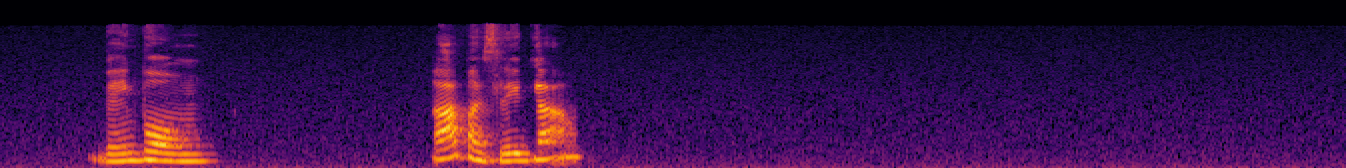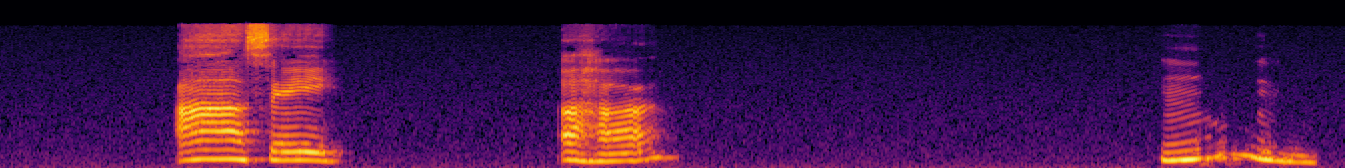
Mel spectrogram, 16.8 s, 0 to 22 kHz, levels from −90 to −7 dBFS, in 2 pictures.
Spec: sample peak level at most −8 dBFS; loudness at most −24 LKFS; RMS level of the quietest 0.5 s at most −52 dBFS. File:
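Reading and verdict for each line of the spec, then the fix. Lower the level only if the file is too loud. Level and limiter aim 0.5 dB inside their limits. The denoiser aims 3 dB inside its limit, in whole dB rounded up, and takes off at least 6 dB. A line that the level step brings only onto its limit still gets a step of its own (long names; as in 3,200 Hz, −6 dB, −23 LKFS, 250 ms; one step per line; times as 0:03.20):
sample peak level −3.5 dBFS: out of spec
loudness −18.0 LKFS: out of spec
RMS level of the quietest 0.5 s −57 dBFS: in spec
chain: level −6.5 dB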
